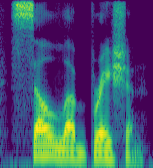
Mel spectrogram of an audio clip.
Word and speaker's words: celebration: Phonetically, it's a simple four syllable structure. Celebration. Notice how the primary linguistic stress lands heavily on that third syllable. Bra. Say it with me.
